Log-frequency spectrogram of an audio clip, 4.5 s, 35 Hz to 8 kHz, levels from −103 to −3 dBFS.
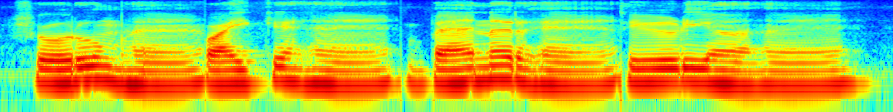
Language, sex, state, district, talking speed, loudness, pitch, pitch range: Chhattisgarhi, male, Chhattisgarh, Balrampur, 105 wpm, -16 LUFS, 140 Hz, 130-145 Hz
